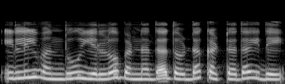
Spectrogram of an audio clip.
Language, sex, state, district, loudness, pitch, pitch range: Kannada, female, Karnataka, Bidar, -14 LUFS, 270 Hz, 245-285 Hz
